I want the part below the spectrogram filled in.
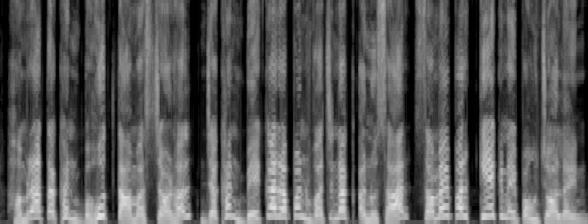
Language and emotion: Maithili, angry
